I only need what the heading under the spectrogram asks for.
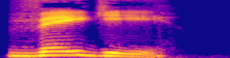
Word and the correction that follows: Verhaeghe: Did I do it right? – No, you didn't. – Verhaeghe. Carter Verhaeghe. We'll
